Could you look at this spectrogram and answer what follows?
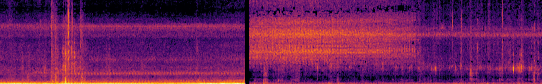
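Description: Outdoor background noise: a steady low rumble for about five seconds, which cuts off suddenly, followed by a quieter steady hiss that fades near the end.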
